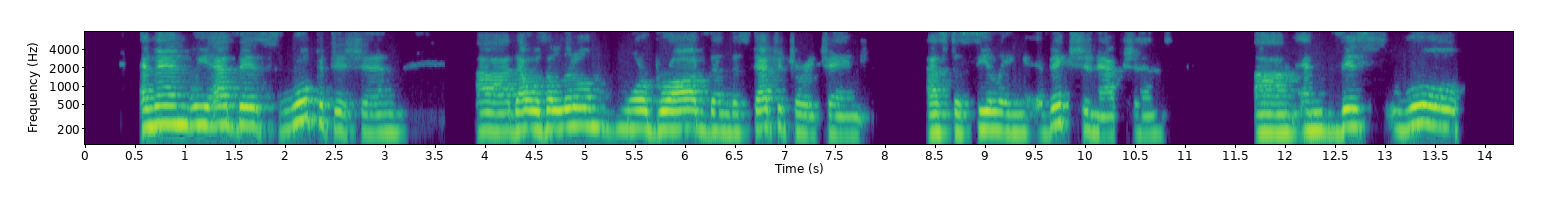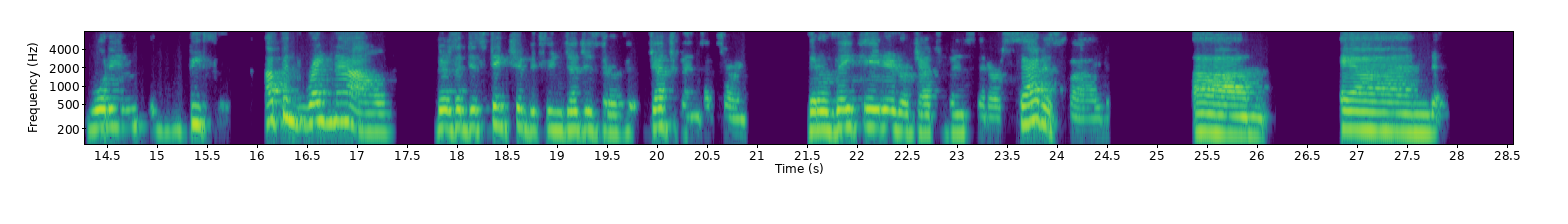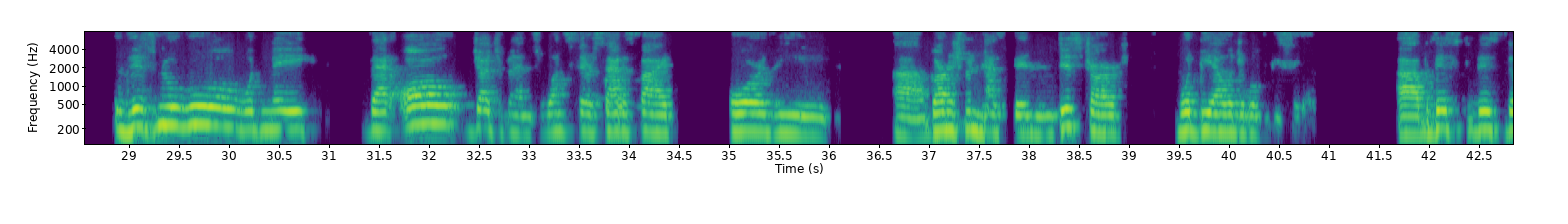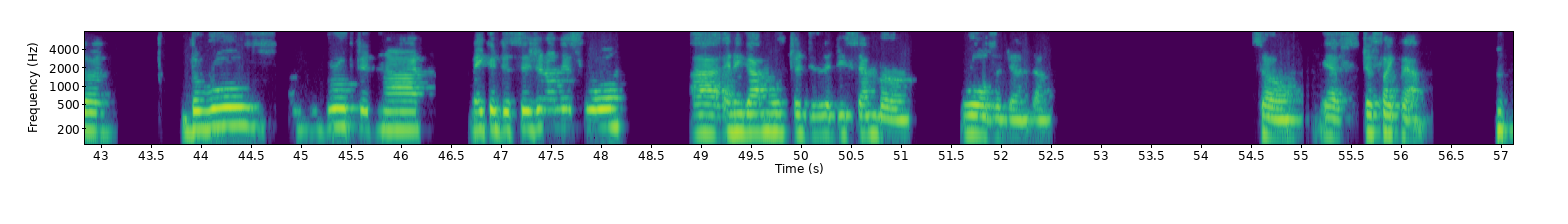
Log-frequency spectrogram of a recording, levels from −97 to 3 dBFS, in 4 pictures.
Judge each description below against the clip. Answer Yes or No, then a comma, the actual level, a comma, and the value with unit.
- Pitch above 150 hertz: Yes, high, 190 Hz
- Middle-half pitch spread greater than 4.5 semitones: No, average, 3.7 semitones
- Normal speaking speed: No, slow, 115 wpm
